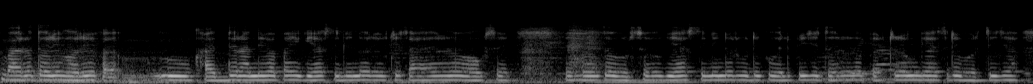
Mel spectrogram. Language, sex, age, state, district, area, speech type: Odia, female, 18-30, Odisha, Subarnapur, urban, spontaneous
